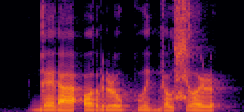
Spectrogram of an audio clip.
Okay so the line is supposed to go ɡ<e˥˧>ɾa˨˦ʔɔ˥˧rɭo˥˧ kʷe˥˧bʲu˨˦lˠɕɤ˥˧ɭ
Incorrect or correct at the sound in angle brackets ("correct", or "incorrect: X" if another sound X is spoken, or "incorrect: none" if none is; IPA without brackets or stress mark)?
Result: incorrect: ɛ˥˧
